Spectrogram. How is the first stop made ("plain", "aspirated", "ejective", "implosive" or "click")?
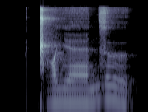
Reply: click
